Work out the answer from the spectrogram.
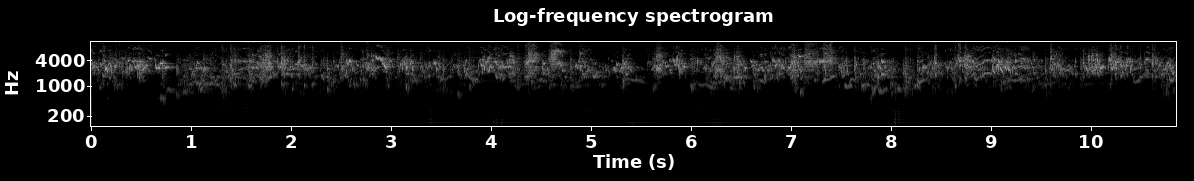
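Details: Constant budgie chatter from a group of pet birds: rapid high twitters, scratchy warbling and clicking squawks layered densely for about eleven seconds with no quiet gaps.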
